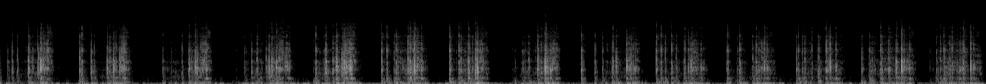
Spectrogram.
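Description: Long nails scratch the side panel of a hollow, printed cardboard tissue box in a steady series of short, raspy strokes separated by brief pauses. The scratching is dry and papery, centered in the midrange with a faint hollow low undertone.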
